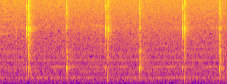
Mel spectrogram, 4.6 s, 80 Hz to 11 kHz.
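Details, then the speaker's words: NuTone IMA4406 intercom master station, door talk button pressed: faint sharp clicks, about six in five seconds, over quiet hiss; relays chattering instead of giving one clean click. Relay chatter. "And it may be a little hard to tell, but what it's doing when I push the button down, instead of going click, it's like going click, click, click, click, click, click."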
